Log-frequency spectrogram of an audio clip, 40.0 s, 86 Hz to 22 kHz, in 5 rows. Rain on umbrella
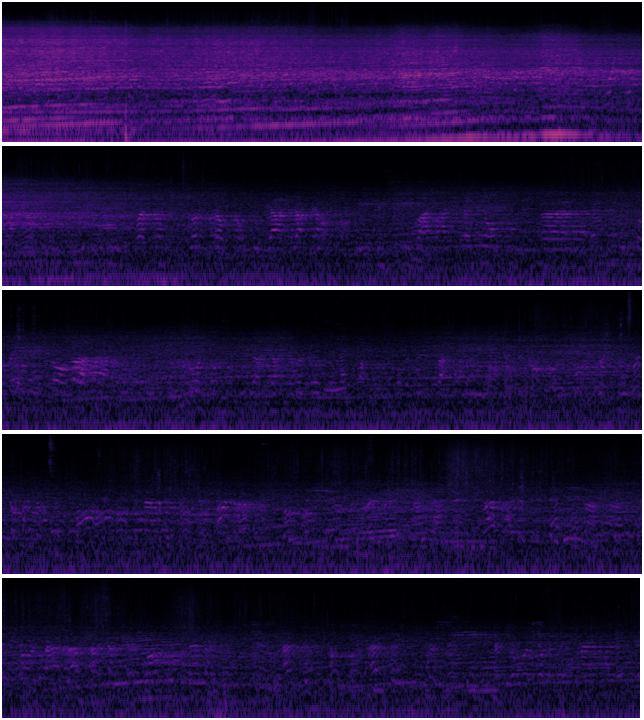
25.2s 36.1s

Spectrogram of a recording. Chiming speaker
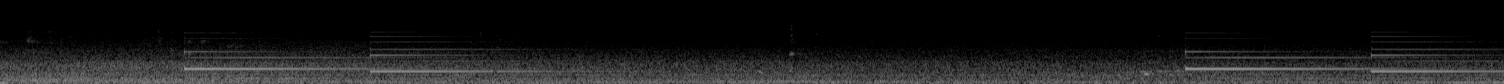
1.8s 6.0s, 11.9s 15.0s

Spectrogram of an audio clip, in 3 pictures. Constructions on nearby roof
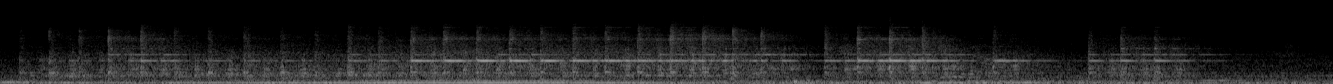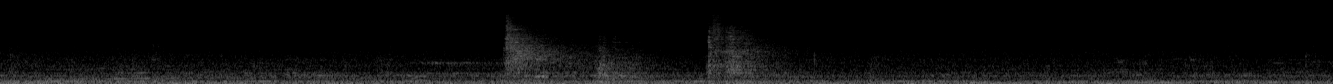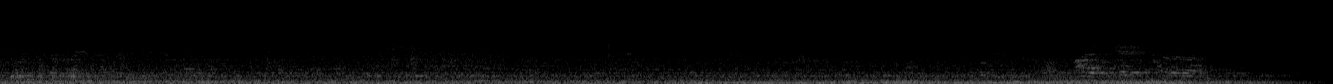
0.0s 13.8s, 18.2s 23.5s

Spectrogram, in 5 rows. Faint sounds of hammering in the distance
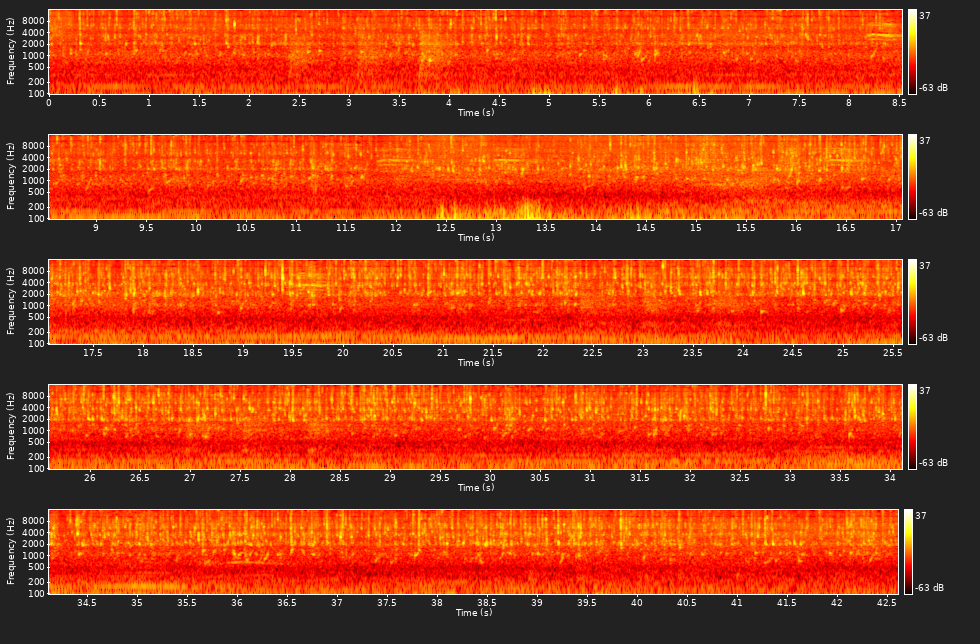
1.9s 4.4s

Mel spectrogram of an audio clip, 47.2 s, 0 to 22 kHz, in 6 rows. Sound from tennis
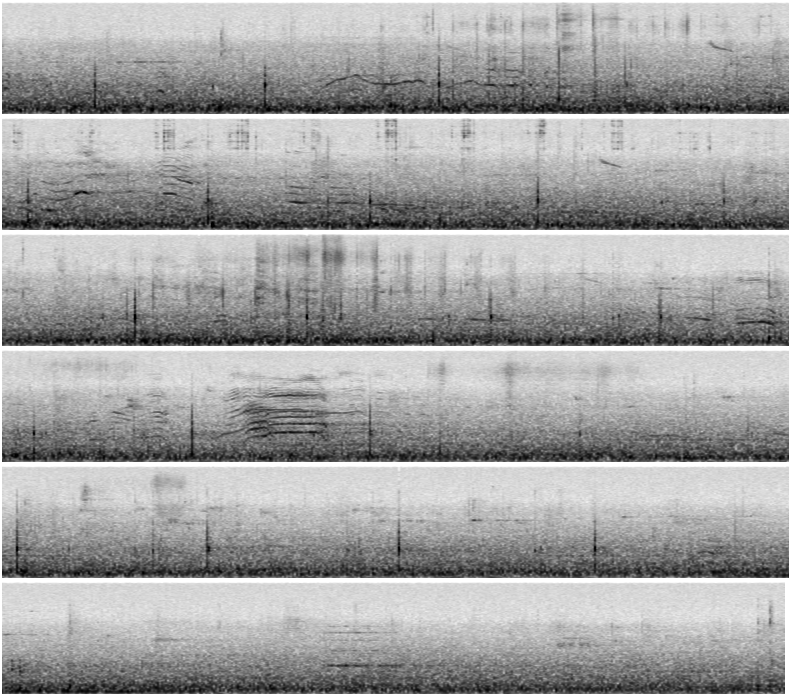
15.8s 20.7s

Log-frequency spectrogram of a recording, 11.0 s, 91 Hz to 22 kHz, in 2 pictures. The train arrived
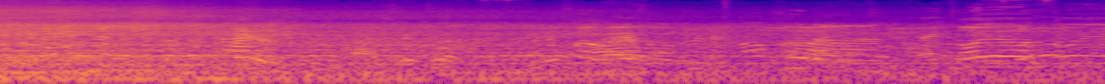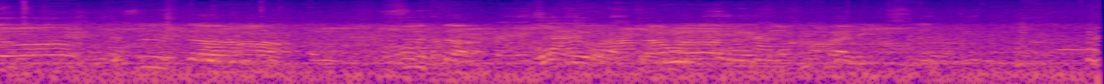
0.0s 6.2s

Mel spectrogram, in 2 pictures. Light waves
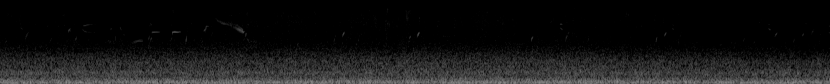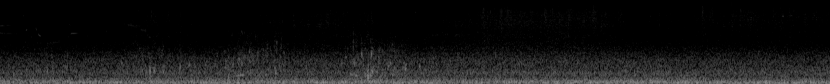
9.4s 13.9s

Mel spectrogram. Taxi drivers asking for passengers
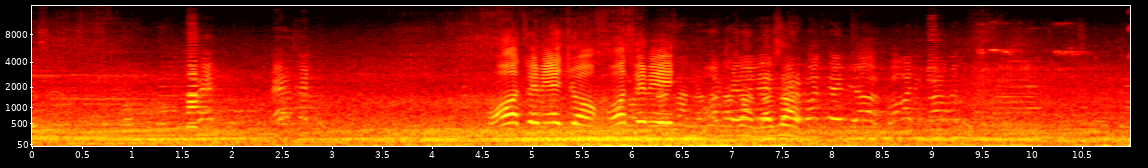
4.4s 10.9s

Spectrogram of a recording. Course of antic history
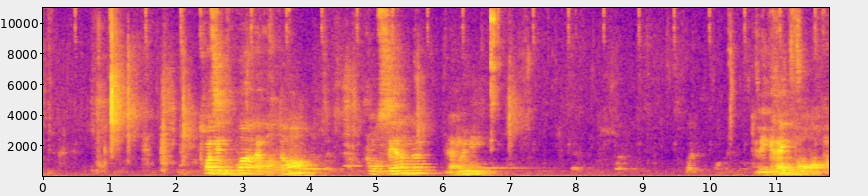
2.5s 11.7s

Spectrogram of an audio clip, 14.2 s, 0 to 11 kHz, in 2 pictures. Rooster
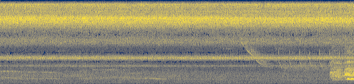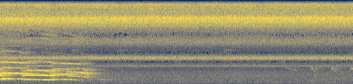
0.0s 3.4s, 6.6s 9.4s

